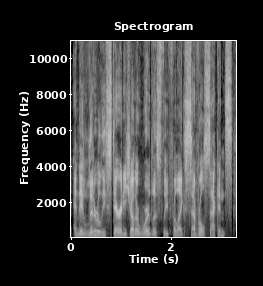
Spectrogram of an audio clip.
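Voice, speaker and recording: A man with a bright, forceful voice trades wry, profane jokes about a film in casual podcast chat, chuckling as he goes. The sound is close and dry, with almost no room around it. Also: mid-range voice, fast talker, no echo. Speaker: podcast co-host.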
